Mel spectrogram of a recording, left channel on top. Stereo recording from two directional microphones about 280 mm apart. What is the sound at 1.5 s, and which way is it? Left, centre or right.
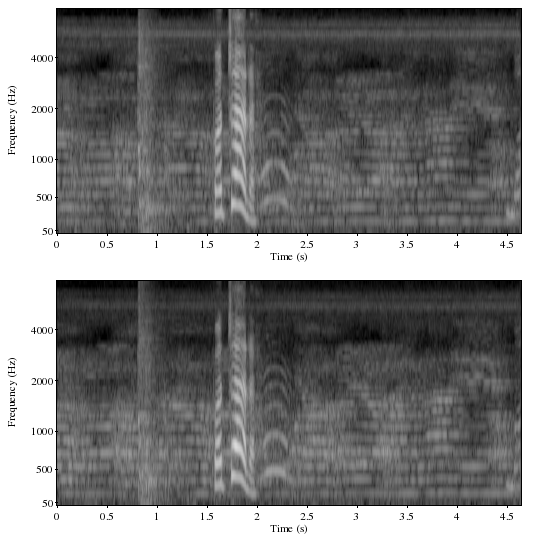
Speech, centre.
